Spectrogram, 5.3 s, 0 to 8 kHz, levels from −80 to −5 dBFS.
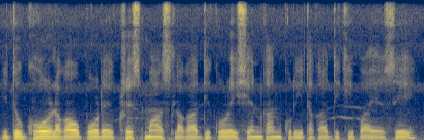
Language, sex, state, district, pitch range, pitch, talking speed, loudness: Nagamese, male, Nagaland, Dimapur, 110-115 Hz, 115 Hz, 160 wpm, -17 LUFS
